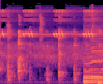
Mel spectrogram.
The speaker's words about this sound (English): Can you do crickets? Do they have sound effects on?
